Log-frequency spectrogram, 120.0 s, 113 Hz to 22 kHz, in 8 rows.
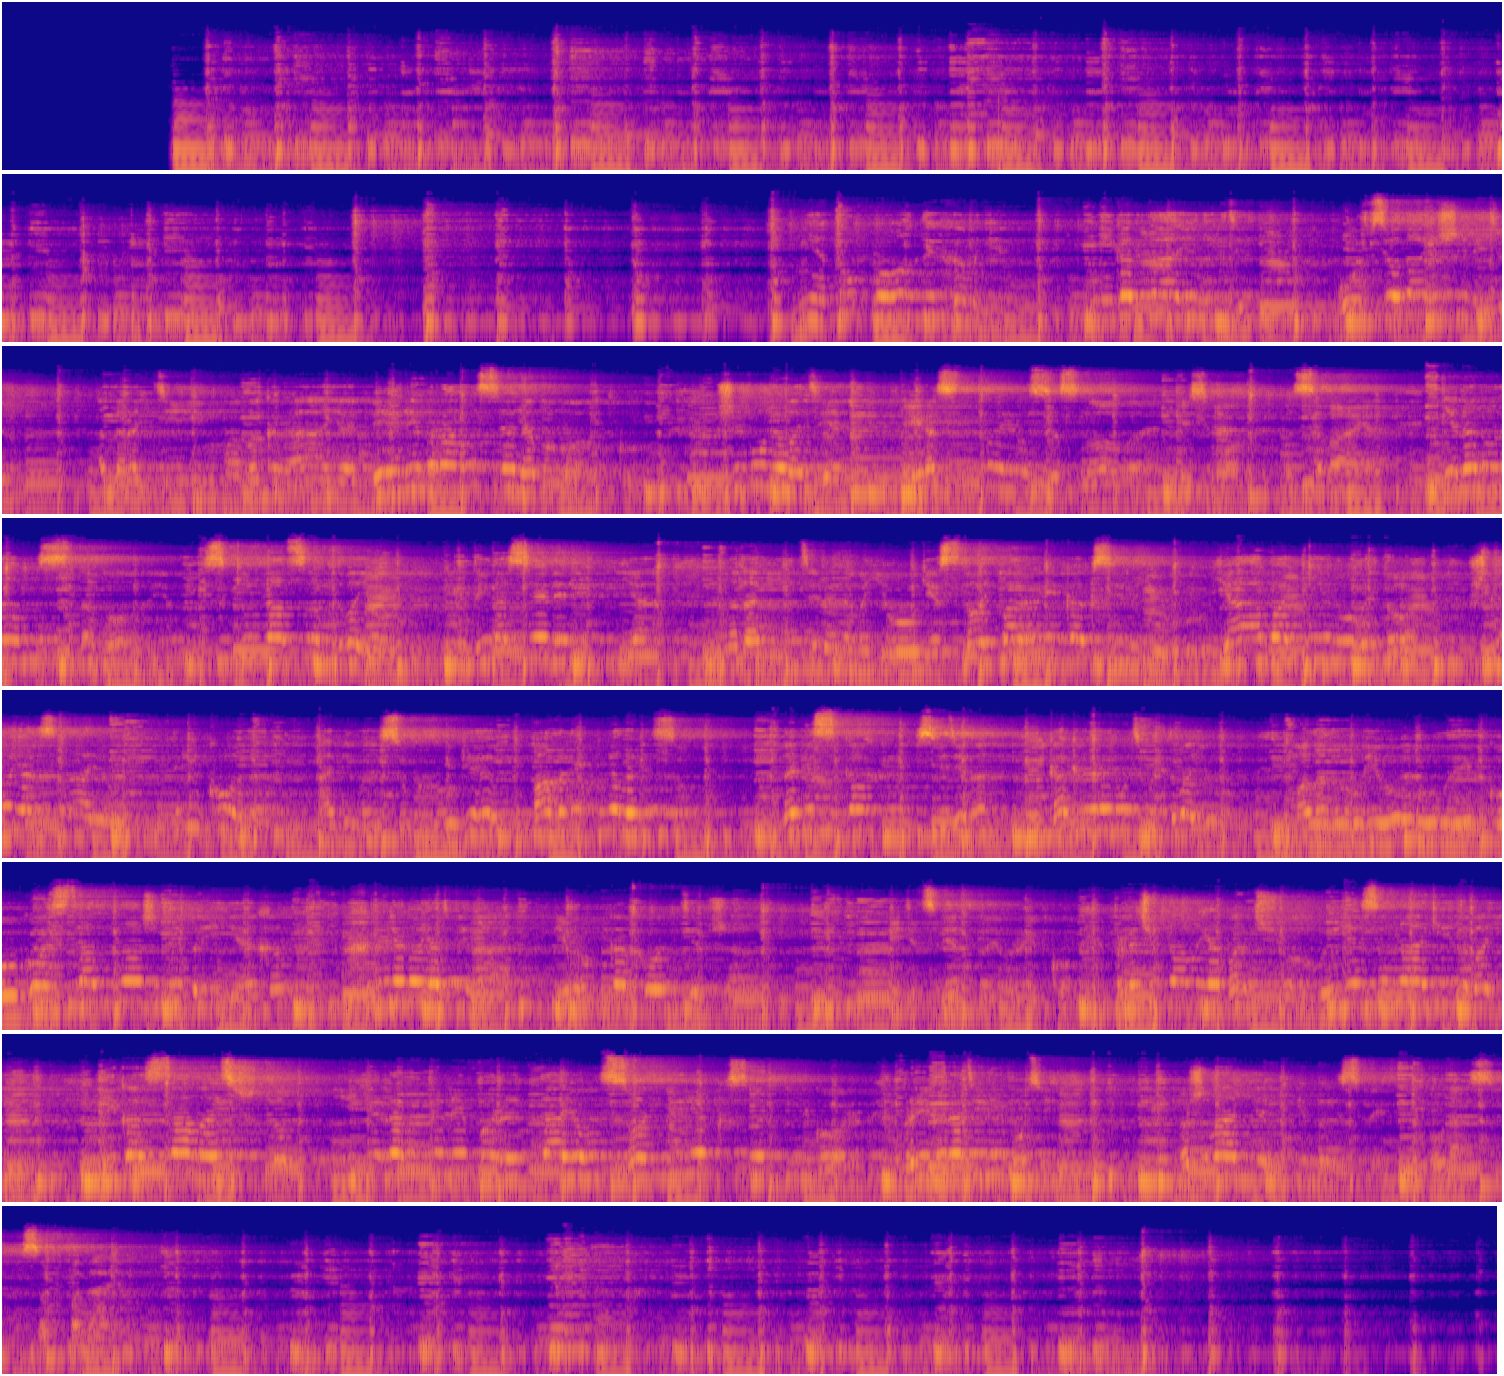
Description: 2001 г. (весна), Гомель, соло
Домашняя акустика
Качество записи - нормально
